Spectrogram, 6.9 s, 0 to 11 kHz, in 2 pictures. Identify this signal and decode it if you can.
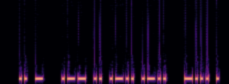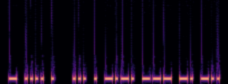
Morse code, heard as a keyed tone, about 30 wpm, 700 Hz. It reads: IT WILL BE THE SECOND
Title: Sentences from Top 1000 Words - Review Part 2 - 30wpm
